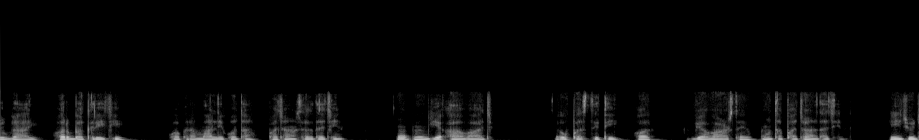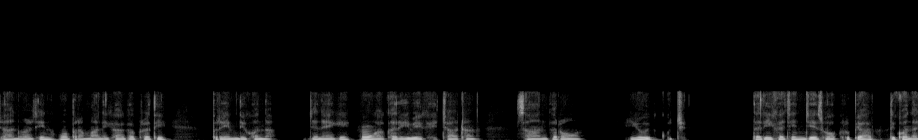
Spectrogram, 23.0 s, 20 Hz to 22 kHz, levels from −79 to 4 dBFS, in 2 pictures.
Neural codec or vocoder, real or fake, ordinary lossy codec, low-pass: none; real; none; none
